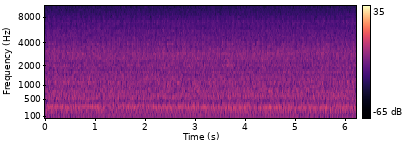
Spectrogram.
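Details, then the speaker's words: Jeep Liberty 3.7L auction car, cylinders 4 and 6 exhaust valves found not opening, idling with an uneven, loping, stumbling beat; unsure whether one or two cylinders misfire, likely one; puffing from the exhaust. "I can't tell if it's 1 cylinder or 2 cylinders misfiring. I think just 1."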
